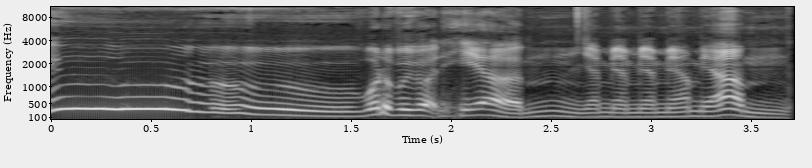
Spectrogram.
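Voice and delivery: high drawn-out ooh, easing down into relishing yums; hammed-up hungry cooing; hungry vampire girl. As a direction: coo over a tasty victim.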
